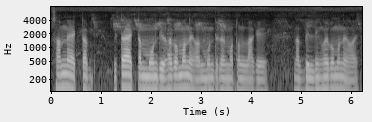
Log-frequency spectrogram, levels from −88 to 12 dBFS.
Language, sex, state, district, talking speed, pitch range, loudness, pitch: Bengali, male, Tripura, Unakoti, 155 wpm, 105-120 Hz, -20 LUFS, 110 Hz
